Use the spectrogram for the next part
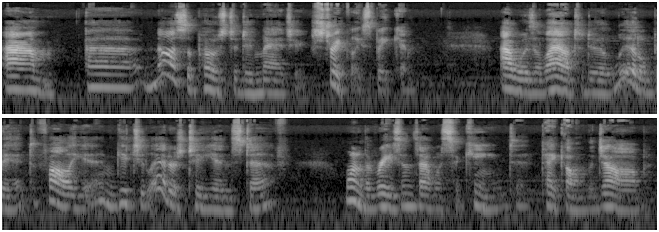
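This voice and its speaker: A woman voicing a gruff, big-hearted giant gamekeeper with rough, colloquial speech in a storybook read-aloud. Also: on the low side, normal speed, fairly bright tone, a little hiss or hum, lightly acted. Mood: rueful.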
